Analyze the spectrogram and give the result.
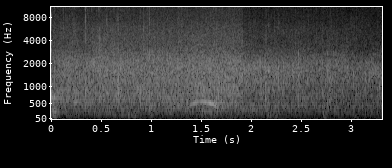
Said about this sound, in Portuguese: Quem pode dar um aplauso bem forte ao Senhor?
